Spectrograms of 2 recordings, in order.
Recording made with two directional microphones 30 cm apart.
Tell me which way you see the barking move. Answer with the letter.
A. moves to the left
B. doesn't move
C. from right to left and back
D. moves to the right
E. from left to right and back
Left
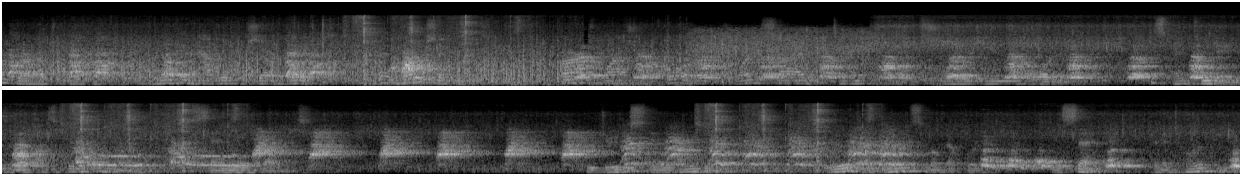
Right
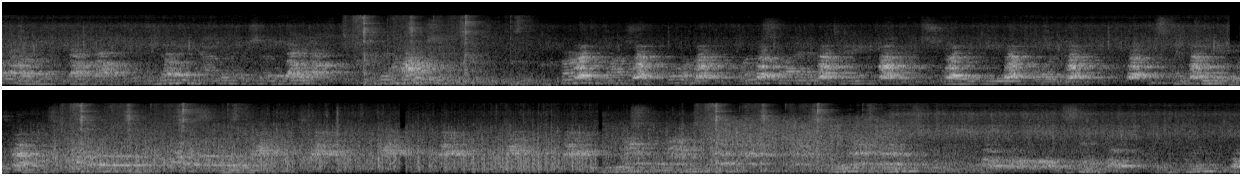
E.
